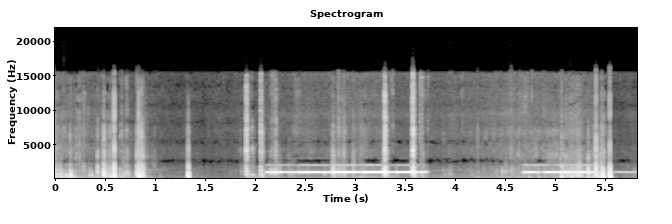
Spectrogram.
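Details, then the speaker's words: Jeep KJ CRD diesel, key turned on before starting: steady mid-pitched electric buzz for about a second and a half, stops, then returns briefly among clicks with relay click in fuse box; fuel priming pump key-on buzz. "all right we're gonna check this buzzing noise which might be a fuel pump turning on when I turn the key on before starting the vehicle"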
